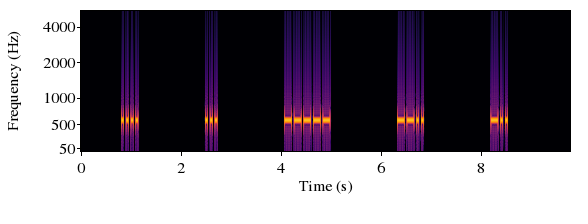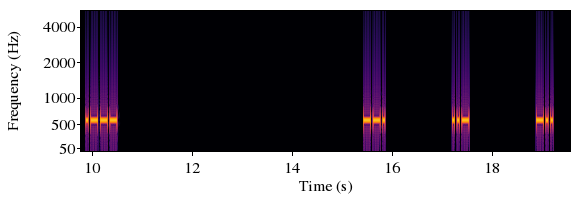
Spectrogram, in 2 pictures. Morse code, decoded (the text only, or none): HS0ZDJ GUD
